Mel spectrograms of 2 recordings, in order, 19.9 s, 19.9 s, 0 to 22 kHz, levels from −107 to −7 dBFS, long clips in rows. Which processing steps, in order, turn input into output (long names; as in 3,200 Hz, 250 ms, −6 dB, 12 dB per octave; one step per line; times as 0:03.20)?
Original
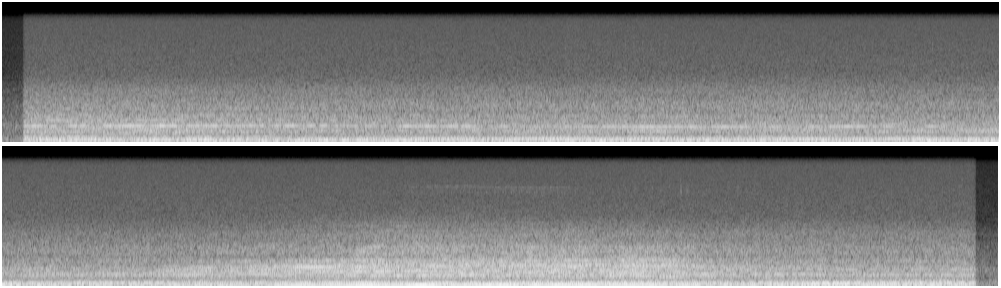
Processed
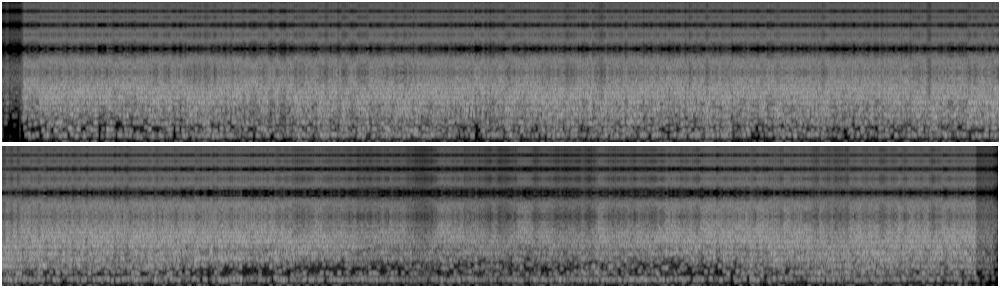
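gate on every frequency bin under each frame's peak −30 dB weak
low shelf with overshoot 170 Hz −8.5 dB, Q 1.5
comb filter 5.2 ms, depth 54%
compressor whose output falls as the input rises −47 dBFS, ratio −0.5
brickwall limiter −38.5 dBFS, peak gain reduction 7.5 dB
on a send: single-tap delay 178 ms −12 dB
on the sum: bad sample-rate conversion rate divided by 8×, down filtered, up hold
level +10.5 dB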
